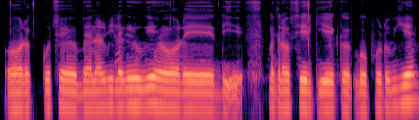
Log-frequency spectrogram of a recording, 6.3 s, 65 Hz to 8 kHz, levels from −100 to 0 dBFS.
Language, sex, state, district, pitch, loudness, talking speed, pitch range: Hindi, male, Chhattisgarh, Korba, 105 Hz, -28 LUFS, 180 wpm, 100-110 Hz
